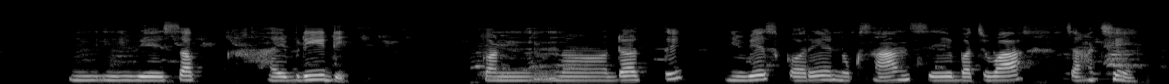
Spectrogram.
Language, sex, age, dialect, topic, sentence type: Magahi, female, 18-24, Northeastern/Surjapuri, banking, statement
